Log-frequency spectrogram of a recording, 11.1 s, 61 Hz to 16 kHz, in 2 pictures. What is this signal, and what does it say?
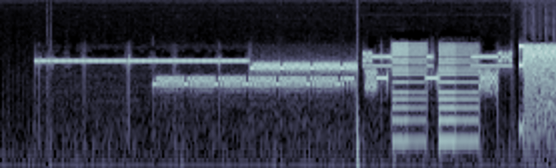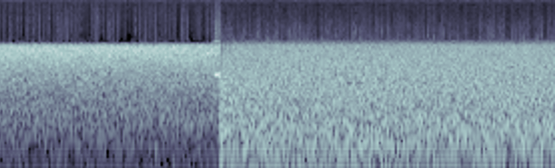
Dial-up modem handshake.
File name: fax-machine-1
